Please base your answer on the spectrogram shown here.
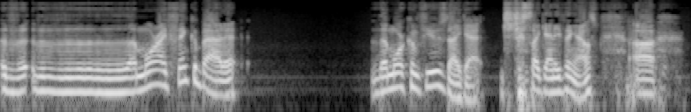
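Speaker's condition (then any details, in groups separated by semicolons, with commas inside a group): Stuttering; person who stutters, working on stuttering, okay stuttering in front of people; anxiety about stuttering or social communication has paralyzing effect; repeated sounds, prolonged sounds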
